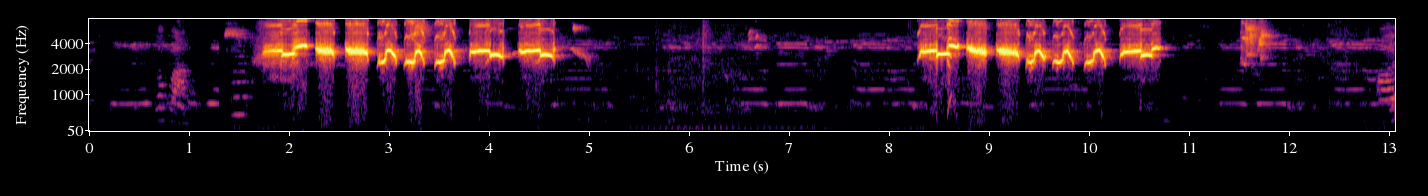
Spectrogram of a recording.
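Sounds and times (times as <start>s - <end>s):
bird singing whistled notes: 1.7s - 5.0s, 8.3s - 10.9s.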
